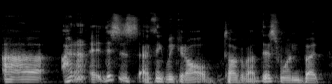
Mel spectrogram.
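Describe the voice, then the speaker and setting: Podcast co-host, male, gravelly and husky, casual and hesitant delivery. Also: fairly low pitch, sing-song, a little fast, fairly bright tone. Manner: hedging, thinks aloud with many ums. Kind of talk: casual chat.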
